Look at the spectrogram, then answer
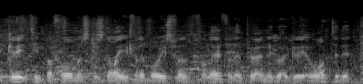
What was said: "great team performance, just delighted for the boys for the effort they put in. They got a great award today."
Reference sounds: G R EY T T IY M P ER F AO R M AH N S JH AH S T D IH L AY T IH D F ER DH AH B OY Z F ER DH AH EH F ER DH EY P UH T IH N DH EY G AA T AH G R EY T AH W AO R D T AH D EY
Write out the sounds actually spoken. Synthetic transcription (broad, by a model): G R EY T T IY M P ER F AO R M AH N S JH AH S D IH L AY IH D F ER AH B OY Z F ER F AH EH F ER DH EY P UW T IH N DH EY G AA T AH G R EY T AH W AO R T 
